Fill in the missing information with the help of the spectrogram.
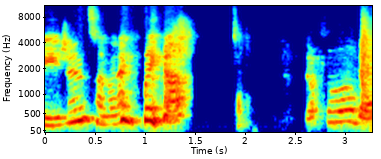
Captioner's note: laughs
